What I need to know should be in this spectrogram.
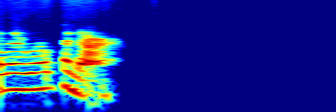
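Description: A woman speaks briefly over an online call.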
